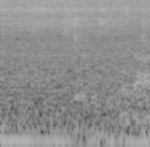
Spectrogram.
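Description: Steady hiss of outdoor background noise with a low rumble underneath, with no distinct events.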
